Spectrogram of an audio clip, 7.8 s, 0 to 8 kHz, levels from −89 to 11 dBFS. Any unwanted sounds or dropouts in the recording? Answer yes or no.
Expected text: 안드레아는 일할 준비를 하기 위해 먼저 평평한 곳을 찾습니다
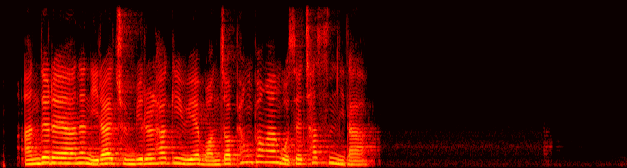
no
